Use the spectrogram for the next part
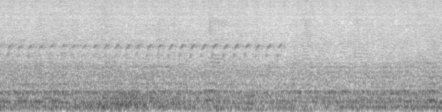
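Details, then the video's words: Continuous droning bee hum, thick and low throughout. A bird's rapid high twittering trill sounds over the first three seconds. "Relaxing Calming Bees Sound"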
